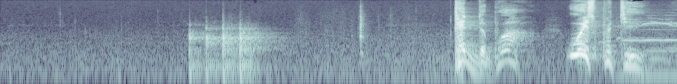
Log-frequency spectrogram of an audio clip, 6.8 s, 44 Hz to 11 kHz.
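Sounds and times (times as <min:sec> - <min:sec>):
knocking on a wooden door: 0:01.9 - 0:02.9
speech: 0:04.6 - 0:06.6.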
